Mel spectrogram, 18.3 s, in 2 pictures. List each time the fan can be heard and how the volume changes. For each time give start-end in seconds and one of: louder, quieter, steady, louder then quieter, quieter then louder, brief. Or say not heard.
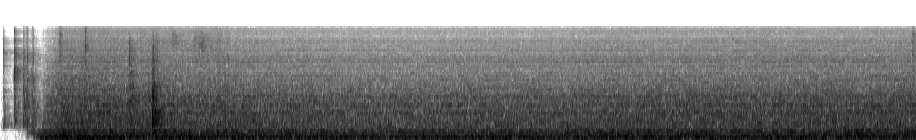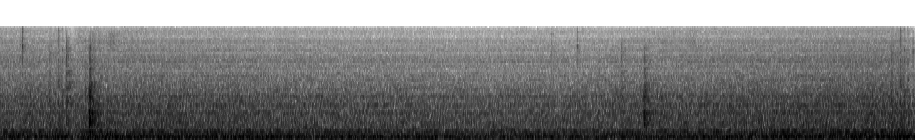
0.0-18.2 steady.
